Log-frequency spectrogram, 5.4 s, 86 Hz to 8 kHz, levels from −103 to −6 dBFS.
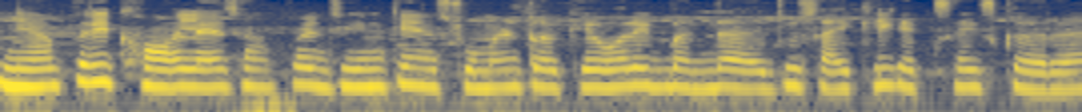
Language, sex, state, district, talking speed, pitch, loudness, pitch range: Hindi, female, Bihar, Jahanabad, 255 wpm, 245 Hz, -16 LUFS, 240-255 Hz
